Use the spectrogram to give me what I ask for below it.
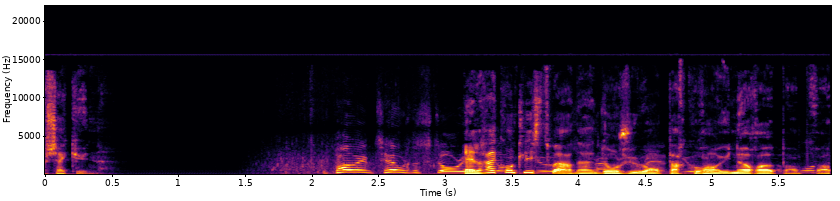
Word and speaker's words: Don Juan: À prononcer Don Juan, et surtout pas Don Juan, sinon il y a plein de rimes qui ne fonctionnent pas.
